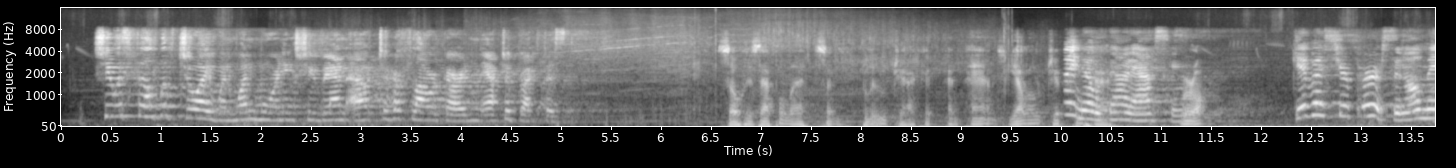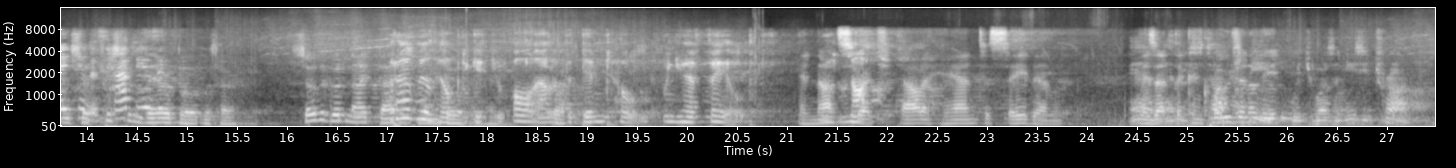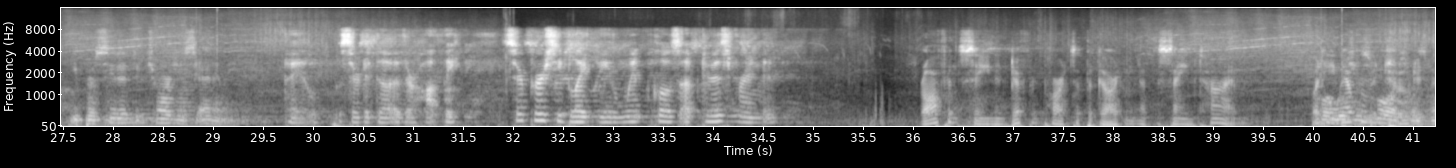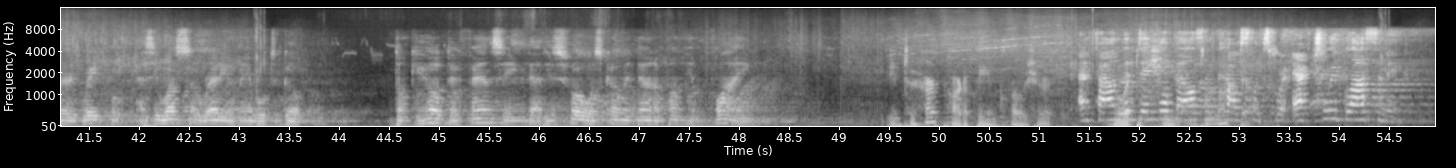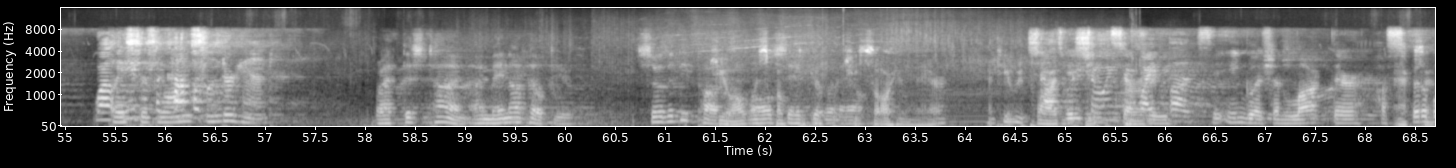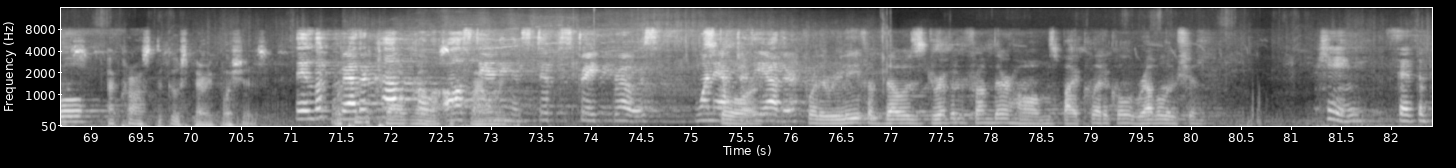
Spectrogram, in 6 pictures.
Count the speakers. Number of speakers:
7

